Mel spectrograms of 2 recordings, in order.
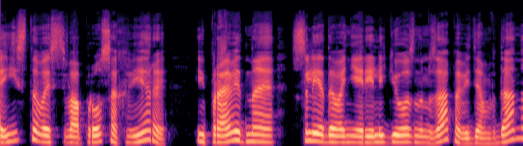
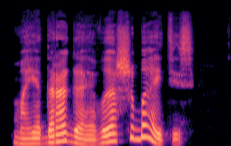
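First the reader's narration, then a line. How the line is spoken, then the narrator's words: Smooth ingratiating tone. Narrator (Russian): вкрадчиво произнес он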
